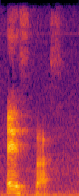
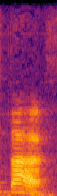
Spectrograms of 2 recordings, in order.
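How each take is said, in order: First: The stress is on the first syllable. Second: The stress is on the last syllable. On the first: The speaker calls it wrong. "normally you stress the next to the last syllable" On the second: The speaker calls it right. "put a stress here"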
